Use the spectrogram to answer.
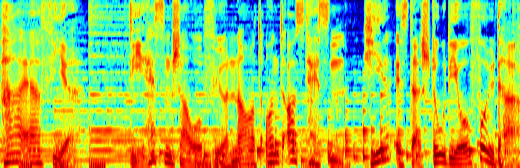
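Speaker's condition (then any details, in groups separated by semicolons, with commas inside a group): No condition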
